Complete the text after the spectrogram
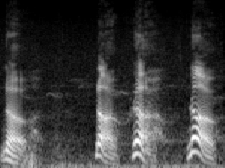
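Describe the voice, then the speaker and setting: A man playing a worried lord of a fantasy council in a video game, measured, formal and guarded. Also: a little high, wildly swooping pitch, fairly bright tone, exaggerated voice. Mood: alarmed.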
